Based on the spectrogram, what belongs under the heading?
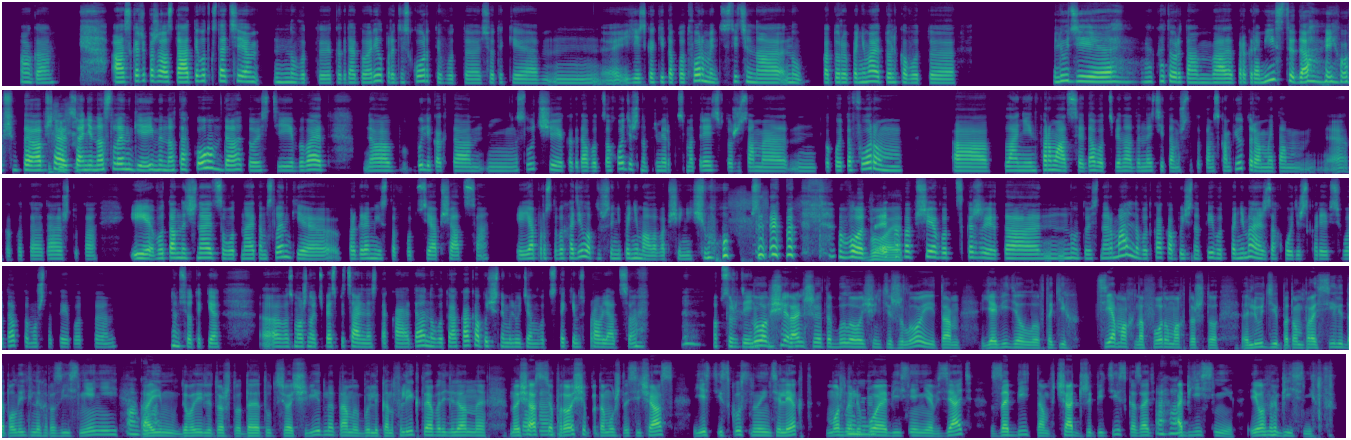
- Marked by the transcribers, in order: laughing while speaking: "да"; chuckle; laughing while speaking: "ничего. Что такое?"; chuckle; chuckle; laughing while speaking: "и он объяснит"; chuckle
- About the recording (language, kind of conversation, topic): Russian, podcast, Сколько времени в день вы проводите в социальных сетях и зачем?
